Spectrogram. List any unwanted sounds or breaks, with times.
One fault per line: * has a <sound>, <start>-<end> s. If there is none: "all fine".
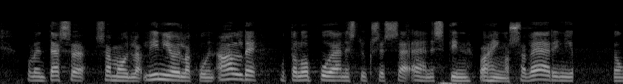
all fine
